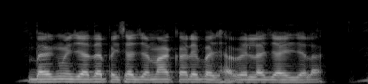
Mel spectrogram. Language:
Bhojpuri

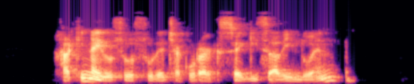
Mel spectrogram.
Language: Basque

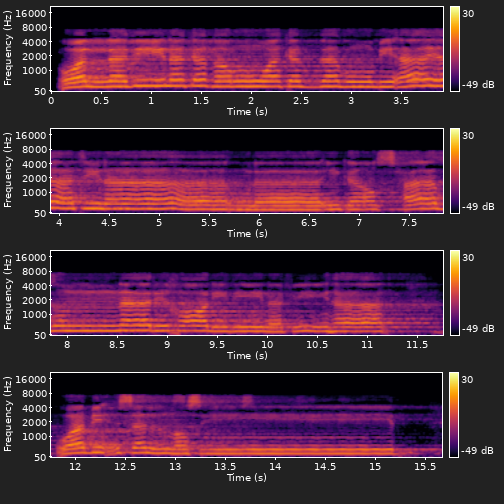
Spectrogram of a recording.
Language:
Arabic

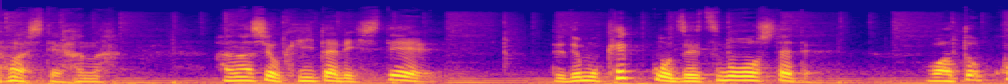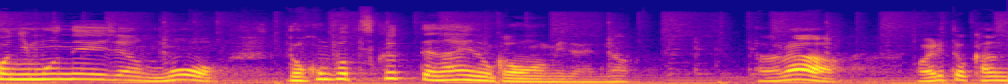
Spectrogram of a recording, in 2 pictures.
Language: Japanese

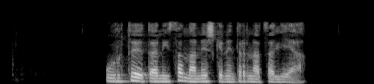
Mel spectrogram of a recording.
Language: Basque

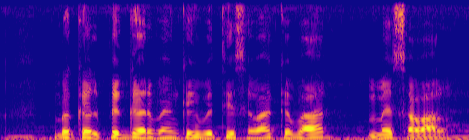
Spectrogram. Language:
Bhojpuri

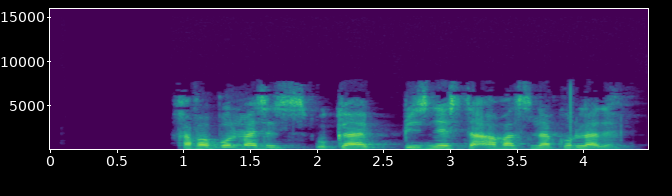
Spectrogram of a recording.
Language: Uzbek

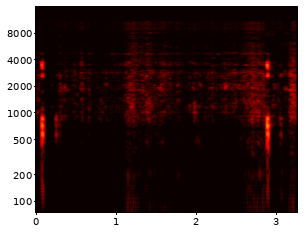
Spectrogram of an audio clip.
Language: English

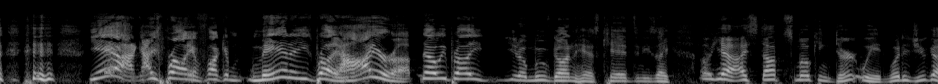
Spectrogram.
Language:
English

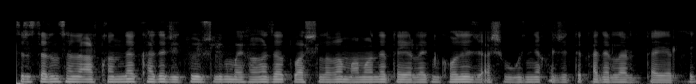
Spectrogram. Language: Kazakh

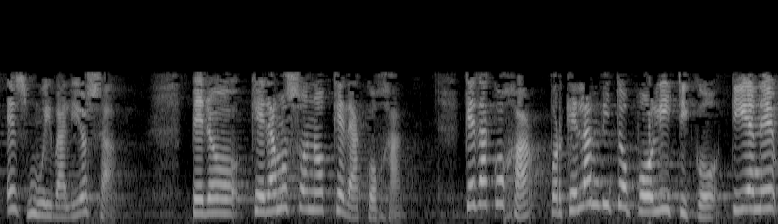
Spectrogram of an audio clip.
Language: Spanish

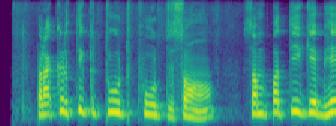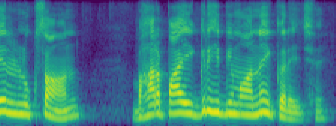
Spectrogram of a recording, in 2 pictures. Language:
Maithili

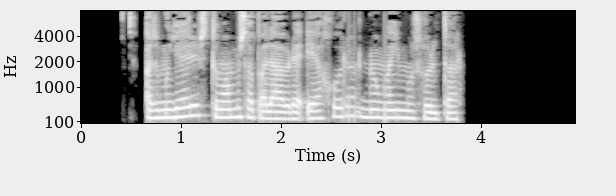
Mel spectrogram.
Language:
Galician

